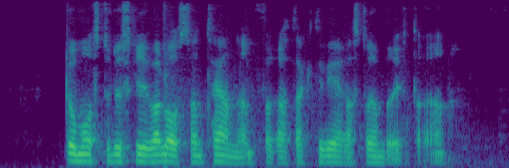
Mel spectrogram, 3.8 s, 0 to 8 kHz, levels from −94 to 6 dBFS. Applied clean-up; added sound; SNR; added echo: neural separator model SepFormer DNS4.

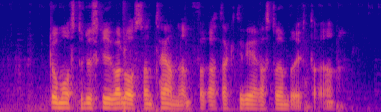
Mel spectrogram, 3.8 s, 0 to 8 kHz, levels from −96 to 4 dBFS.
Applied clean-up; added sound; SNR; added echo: none; Sliding door; 19 dB; none.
